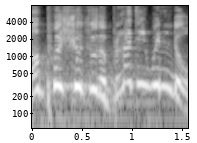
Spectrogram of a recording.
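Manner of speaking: very high, shrill, loud scream. Narrator acting out a man's threat during a fight, screaming. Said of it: "Tim screamed".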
